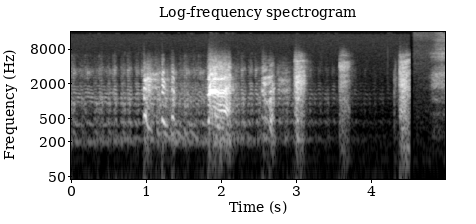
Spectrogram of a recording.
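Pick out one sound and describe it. An elderly man shouts in alarm.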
